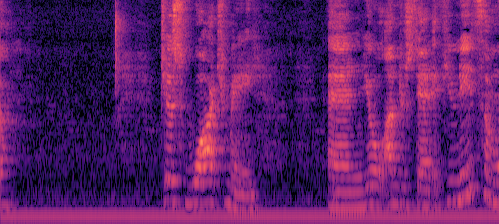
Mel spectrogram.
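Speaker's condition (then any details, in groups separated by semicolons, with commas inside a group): No condition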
